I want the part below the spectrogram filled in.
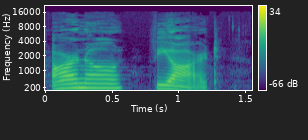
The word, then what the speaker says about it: Arnaud Viard: I rented a movie through iTunes, and it's called Paris Can Wait with Diane Lane, Alec Baldwin, and Arnaud Viard. I hope I'm pronouncing it right. – I think you nailed it in one.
